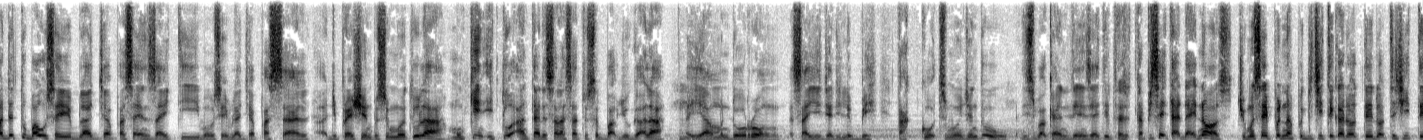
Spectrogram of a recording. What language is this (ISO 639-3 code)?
msa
